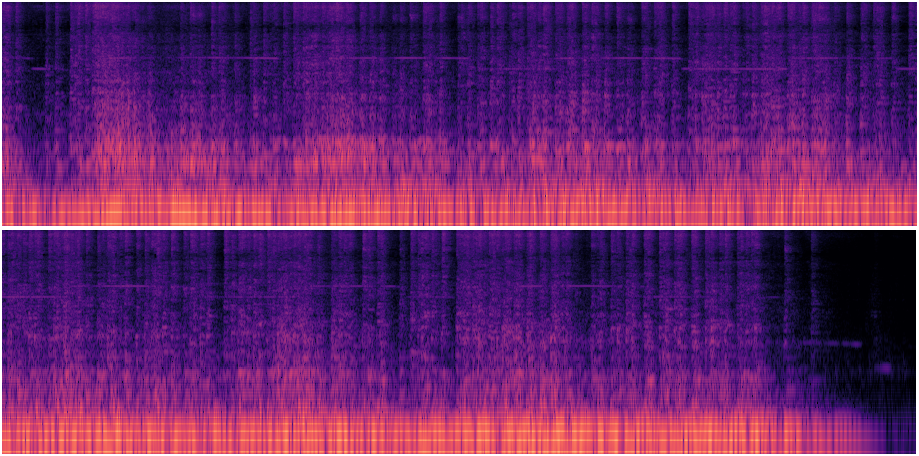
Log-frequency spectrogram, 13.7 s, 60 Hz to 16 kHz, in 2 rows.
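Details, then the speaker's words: First start of a 5.7 Hemi (Gen 3) swapped into a 1970 Challenger, Holley Terminator X ECU, long tube headers, dual Flowmaster mufflers: lumpy, uneven rumble that surges and sags then cuts off; rough idle, owner unsure if cam or idle screw/unplugged sensor. "and it definitely sounded like it had a cam. I don't know if that's because it's running rough, I don't know, or if that's just how the cam sounds, which sounds kind of awesome."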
